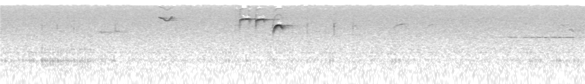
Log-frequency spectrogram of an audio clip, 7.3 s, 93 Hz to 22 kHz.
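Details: Chestnut-vented nuthatch (Sitta nagaensis montium) at Doi Lang, Thailand, on 13 February 2024, giving three short, sharp, high notes in quick succession over a steady hiss, with a faint thin whistle near the end.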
